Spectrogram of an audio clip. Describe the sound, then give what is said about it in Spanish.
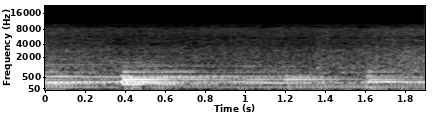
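Ocean waves wash in a steady, hissing rush that swells twice, with a sustained musical tone humming underneath and no one speaking. “El hombre palo da vueltas y más vueltas hasta que las olas juguetonas lo dejan en una playa muy lejos de su hogar.”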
